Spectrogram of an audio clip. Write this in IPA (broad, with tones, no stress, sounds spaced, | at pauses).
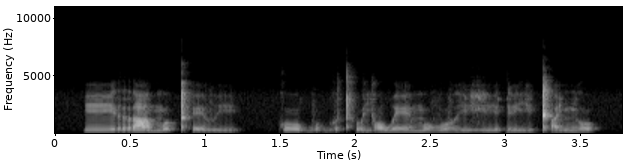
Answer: iː˦ r a˦˨ m ʊ˦ kʰ e˨ β i˨ | k oː˦ b o˨ ɡʷ i˨ tʰ ʊ˨ j ɔ˨ w eː˨ m o˨ β o˨ ɣ i˨ ɣ iː˨ ɗ i˨ j i˦ kʼ a˨˦ ɲ o˦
